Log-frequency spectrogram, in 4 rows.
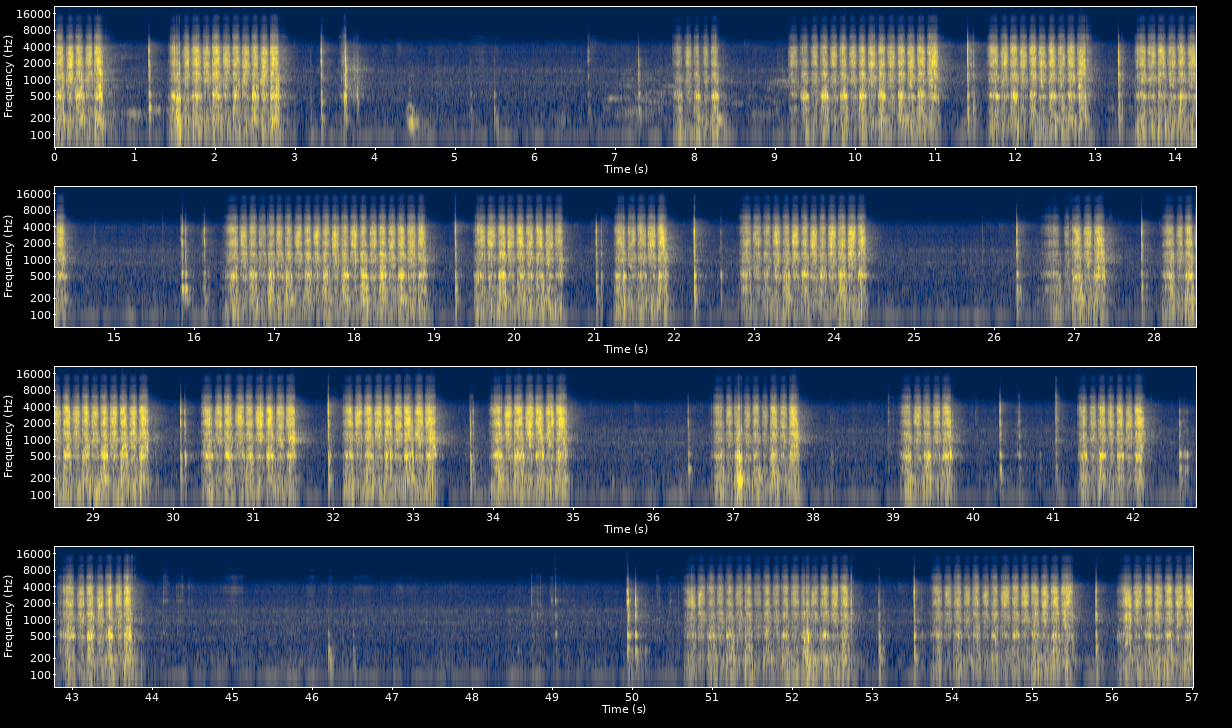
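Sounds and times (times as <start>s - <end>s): file scraping metal frets: 7.7s - 8.4s, 9.2s - 14.5s, 39.1s - 39.9s, 42.8s - 43.9s, 50.7s - 52.8s, 53.7s - 57.0s.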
